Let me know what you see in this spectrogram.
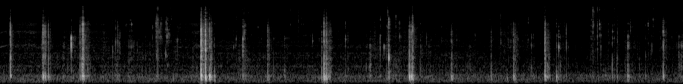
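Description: Close-miked chewing of a very hard cookie: sharp, irregular crunches about twice a second, the loudest about two seconds in.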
